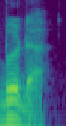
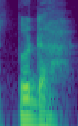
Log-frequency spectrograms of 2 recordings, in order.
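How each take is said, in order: First: Buddha with no puff of air on the D; wrong Buddha. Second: Buddha with a little puff of air on the dh; aspirated Buddha. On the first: Teacher showing the wrong Buddha, unaspirated. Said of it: "It's not Buddha". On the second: Teacher showing the right Buddha, aspirated. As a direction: breathe out after the D in Buddha. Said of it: "There's a little h". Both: Shown as a demonstration.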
